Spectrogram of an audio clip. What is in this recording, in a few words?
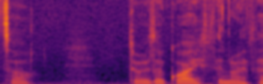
"gwaith", Welsh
